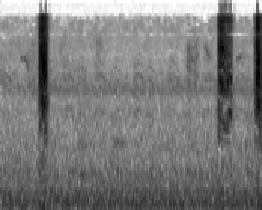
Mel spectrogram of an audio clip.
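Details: Female double-collared seedeater piping used to stimulate males: one short, high chip, then a slightly doubled chip and another sharp note close together near the end, over faint background hiss.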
